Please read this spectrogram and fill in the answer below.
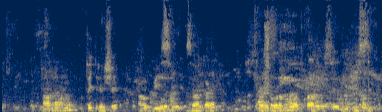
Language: Kinyarwanda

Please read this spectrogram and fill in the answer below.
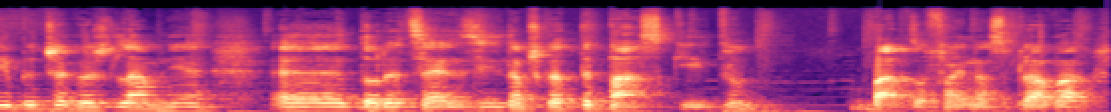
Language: Polish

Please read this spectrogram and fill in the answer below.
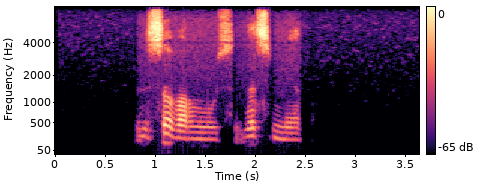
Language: Kabyle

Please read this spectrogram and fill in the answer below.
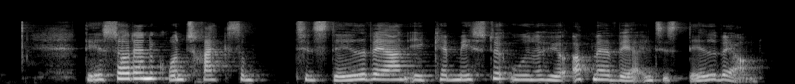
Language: Danish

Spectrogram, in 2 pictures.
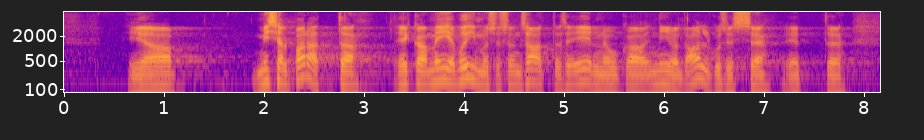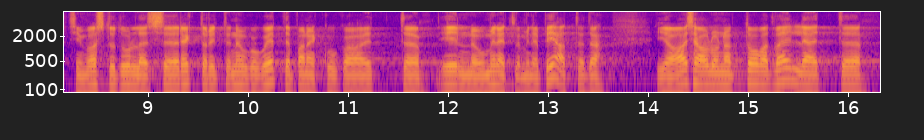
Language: Estonian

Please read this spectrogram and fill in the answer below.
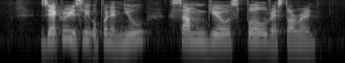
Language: English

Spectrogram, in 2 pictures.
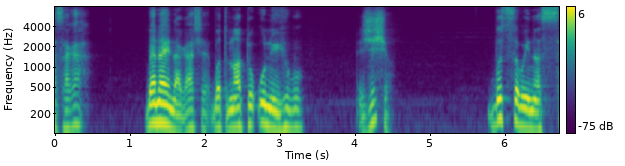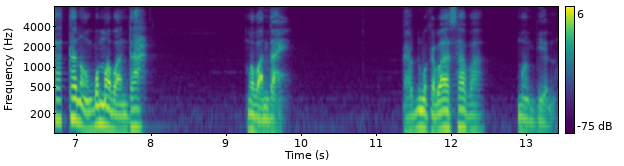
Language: Basa (Nigeria)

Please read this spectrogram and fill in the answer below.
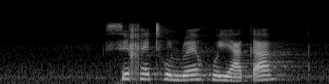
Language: Southern Sotho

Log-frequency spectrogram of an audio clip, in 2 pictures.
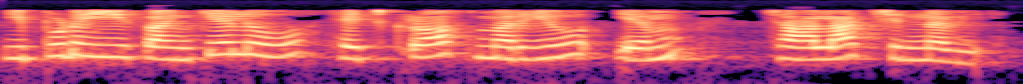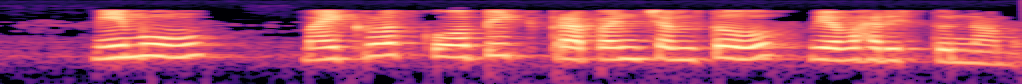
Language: Telugu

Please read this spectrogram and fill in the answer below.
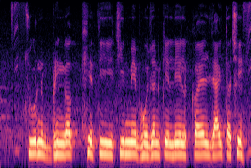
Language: Maithili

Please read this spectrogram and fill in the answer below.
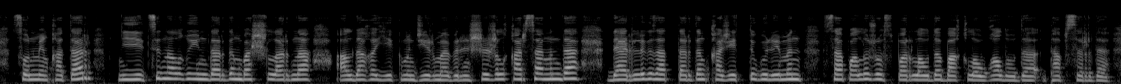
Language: Kazakh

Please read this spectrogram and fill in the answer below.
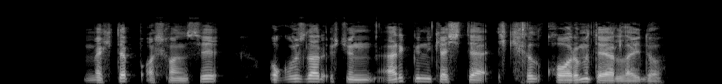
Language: Uyghur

